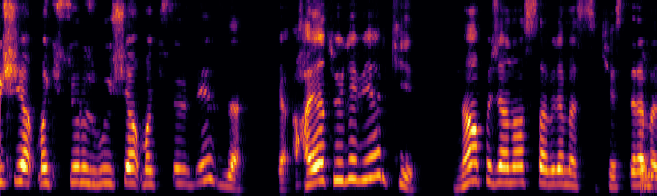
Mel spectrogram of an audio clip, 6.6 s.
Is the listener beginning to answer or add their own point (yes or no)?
yes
